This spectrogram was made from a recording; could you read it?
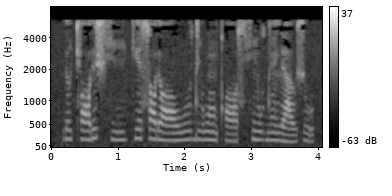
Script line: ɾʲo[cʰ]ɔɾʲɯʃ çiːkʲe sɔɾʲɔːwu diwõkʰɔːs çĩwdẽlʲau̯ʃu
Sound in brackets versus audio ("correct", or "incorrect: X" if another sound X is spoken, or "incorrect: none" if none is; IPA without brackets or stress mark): correct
